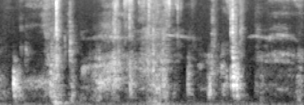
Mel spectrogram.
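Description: Faint rustling with a few light knocks scattered through it.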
